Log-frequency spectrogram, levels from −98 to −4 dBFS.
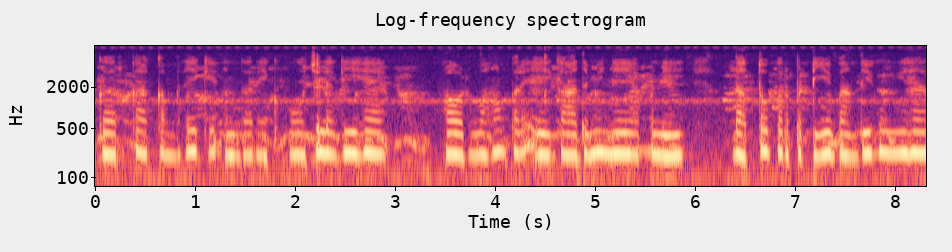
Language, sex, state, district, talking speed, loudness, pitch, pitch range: Hindi, female, Punjab, Fazilka, 150 wpm, -16 LUFS, 220 Hz, 210-225 Hz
